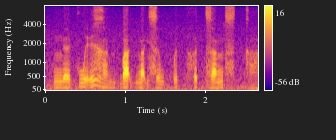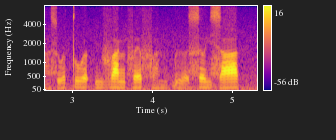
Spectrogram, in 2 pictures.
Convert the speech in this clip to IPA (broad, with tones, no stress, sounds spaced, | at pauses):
ŋ ɛ˧ k w ḛ˧˥ ɣ a̤˨˩ ŋ ɓ a̰˧˨ j ŋ a̰˧˨ j z ə˧˩ w ɓ ə˨˩ t̚ h ə˦˥ t̚ z a˨˦ ŋ s ə˨˩ t̚ k a̤ː˨˩ s u˨˦ ə̯ t̪ u˧ ə̯ ʔ i˧ v a˧ ŋ f ɛ˨˦ f a̤˨˩ ŋ ɓ ɨ˧˩ ə̯ s ə˧ j z a˦˥ t̚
